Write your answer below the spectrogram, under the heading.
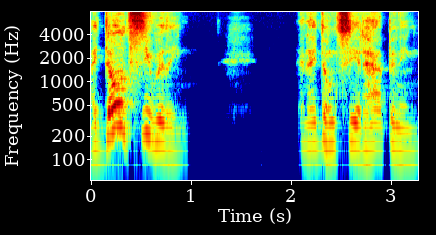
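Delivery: put-on Italian gangster accent. Host on the [name] Show giving a championship prediction, in an Italian mobster accent. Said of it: "Now I sound like an Italian mobster".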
